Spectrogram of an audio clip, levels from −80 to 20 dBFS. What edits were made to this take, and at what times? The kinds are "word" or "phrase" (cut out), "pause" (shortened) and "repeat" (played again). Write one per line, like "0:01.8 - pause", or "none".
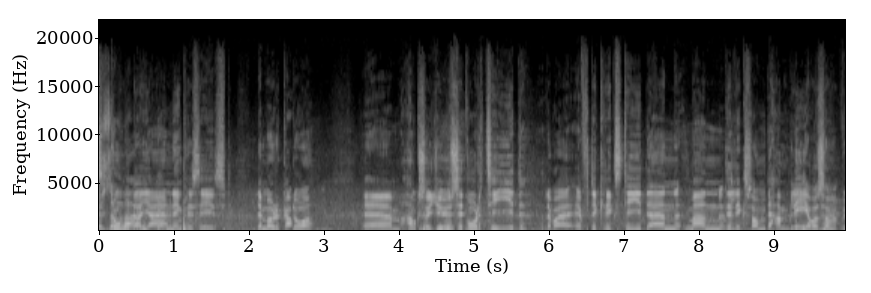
0:01.1 - word
0:01.7 - word
0:02.6 - word
0:04.2 - word
0:04.9 - word
0:06.0 - word
0:08.4 - word
0:08.9 - word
